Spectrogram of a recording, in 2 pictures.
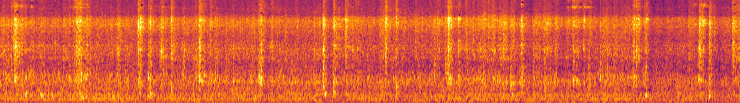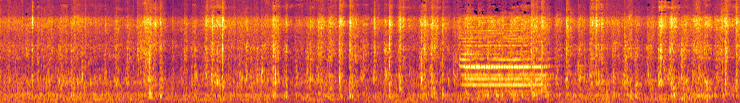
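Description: Metre-gauge passenger train running, heard from a coach window: a steady rumble with repeated clicks of the wheels over rail joints. Near the end the locomotive sounds its horn once, for about two seconds.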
